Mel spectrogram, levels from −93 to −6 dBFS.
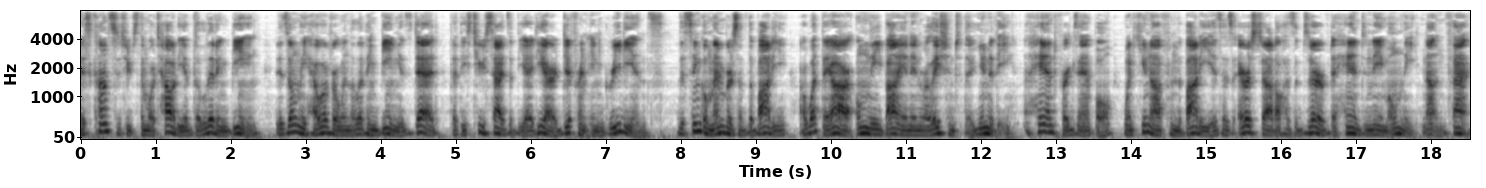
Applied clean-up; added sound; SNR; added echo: none; none; none; reverberation time 0.4 s.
